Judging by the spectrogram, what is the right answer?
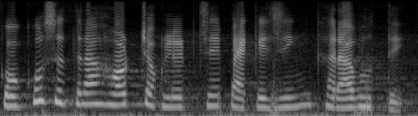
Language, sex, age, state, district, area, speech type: Marathi, female, 30-45, Maharashtra, Buldhana, urban, read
